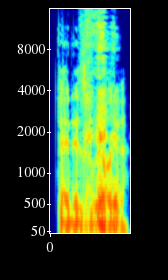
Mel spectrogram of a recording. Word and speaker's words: Venezuela: Venezuela.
